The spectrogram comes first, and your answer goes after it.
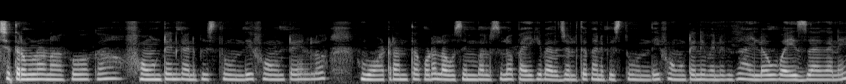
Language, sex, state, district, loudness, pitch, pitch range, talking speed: Telugu, female, Andhra Pradesh, Visakhapatnam, -19 LUFS, 230 Hz, 220-235 Hz, 175 wpm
